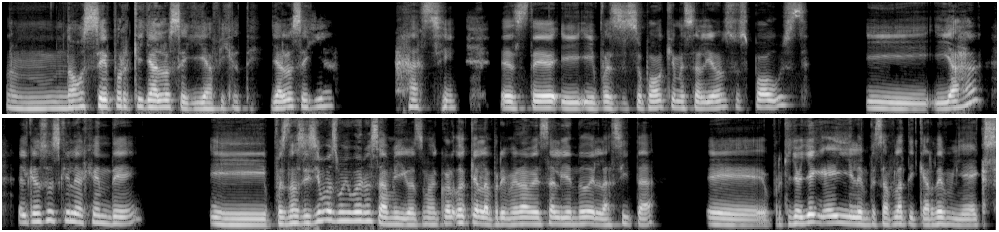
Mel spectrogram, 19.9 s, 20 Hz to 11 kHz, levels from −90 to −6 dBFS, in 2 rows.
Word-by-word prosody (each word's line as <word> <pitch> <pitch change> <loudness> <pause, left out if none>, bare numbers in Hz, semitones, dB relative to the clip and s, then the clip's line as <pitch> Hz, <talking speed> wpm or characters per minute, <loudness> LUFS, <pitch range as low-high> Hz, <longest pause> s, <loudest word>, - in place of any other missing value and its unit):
Mm, 140 -1 -5
no 155 +3 0
sé 175 0 +5
porque 170 0 -3
ya 165 -1 +6
lo 165 +1 +3
seguía, 135 -3 +1
fíjate, 140 -1 -12
ya 145 +1 +2
lo 170 +3 +2
seguía, 175 +1 -2 0.8
ah, 170 -2 -3
sí, 155 0 -5 0.4
este, 145 +1 +5
y 135 0 -1
y, 135 - -2
pues, 135 0 -2
supongo 145 +3 -1
que 160 +2 -6
me 145 - -3
salieron 145 +1 0
sus 160 -2 -7
post, 175 +5 0 0.6
y 130 -4 -3
y 130 +3 0
ajá, 225 - -1 0.3
el 175 - -2
caso 195 +4 0
es 215 -1 0
que 220 -2 -2
le 200 -2 +3
agendé 165 +3 -3 0.7
y, 130 -3 0
pues, 145 +6 -1
nos 160 +1 +1
hicimos 215 +7 +2
muy 215 - +3
buenos 215 -2 +3
amigos, 140 -3 +1
me 140 -1 -3
acuerdo 155 +4 0
que 165 -1 +2
la 145 -3 +4
primera 140 +1 +1
vez, 145 -1 +2
saliendo 145 -1 +1
de 150 -1 +4
la 130 -1 -1
cita, 135 0 -5 0.5
eh, 130 -4 0
porque 140 +2 -11
yo 160 - +3
llegué 165 0 +4
y 170 -2 +1
le 150 0 +5
empecé 140 0 -4
a - - -2
platicar 140 -3 -2
de 150 +1 +4
mi 130 -3 -5
ex, 125 0 0
150 Hz, 185 wpm, -24 LUFS, 135-165 Hz, 0.8 s, ya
